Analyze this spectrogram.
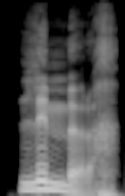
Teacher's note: All the letters will be pronounced, and yes, there is that harsh Dutch ch.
